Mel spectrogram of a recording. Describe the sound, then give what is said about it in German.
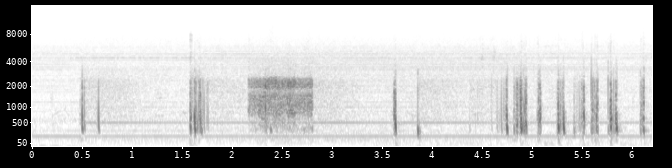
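Radio static from a space shuttle link to mission control after its last transmission was lost: sharp clicks and pops, a short burst of hiss in the middle, and a steady low mains hum beneath, with no voices. “Nichts, nur noch Rauschen.”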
